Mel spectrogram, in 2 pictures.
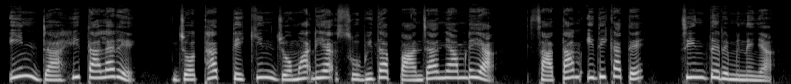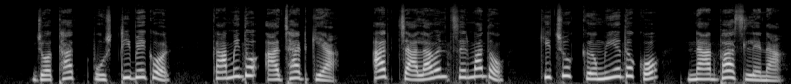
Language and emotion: Santali, fearful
